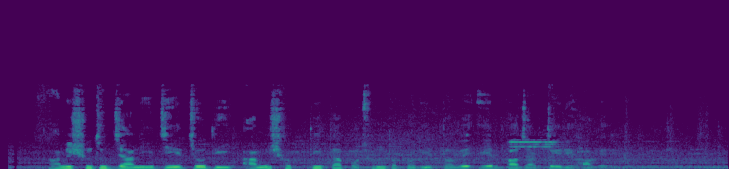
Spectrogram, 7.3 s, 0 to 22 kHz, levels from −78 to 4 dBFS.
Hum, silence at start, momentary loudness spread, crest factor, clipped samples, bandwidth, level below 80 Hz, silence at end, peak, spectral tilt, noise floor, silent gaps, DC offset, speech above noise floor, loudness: none; 0.25 s; 22 LU; 18 dB; under 0.1%; 11.5 kHz; -78 dBFS; 0 s; -12 dBFS; -6 dB/octave; -50 dBFS; none; under 0.1%; 20 dB; -30 LUFS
